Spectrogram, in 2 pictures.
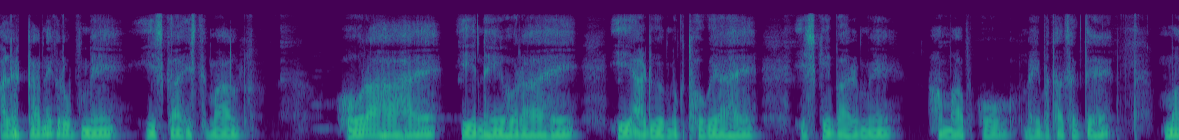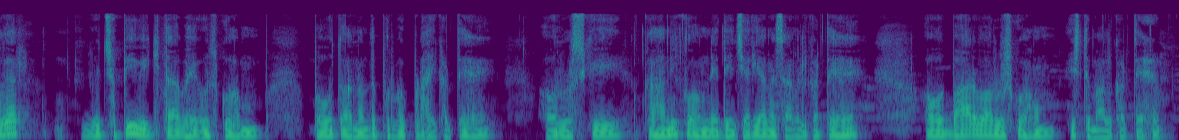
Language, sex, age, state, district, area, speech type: Hindi, male, 60+, Uttar Pradesh, Ghazipur, rural, spontaneous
